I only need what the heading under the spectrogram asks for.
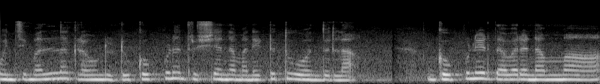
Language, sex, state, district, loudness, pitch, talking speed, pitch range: Tulu, female, Karnataka, Dakshina Kannada, -16 LUFS, 225 Hz, 110 wpm, 220-245 Hz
